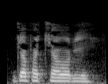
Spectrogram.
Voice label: "держаться", Nanai

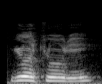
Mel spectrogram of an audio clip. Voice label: "обменивать", nanai

